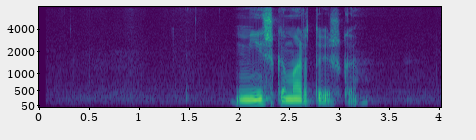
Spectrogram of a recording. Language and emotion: Russian, neutral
